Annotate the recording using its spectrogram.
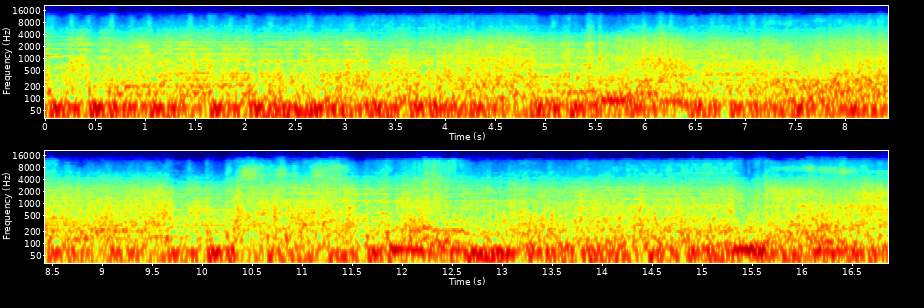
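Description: Loud, dense action-film soundtrack: dramatic music over a heavy low rumble, with sharper hits around ten to twelve seconds in.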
